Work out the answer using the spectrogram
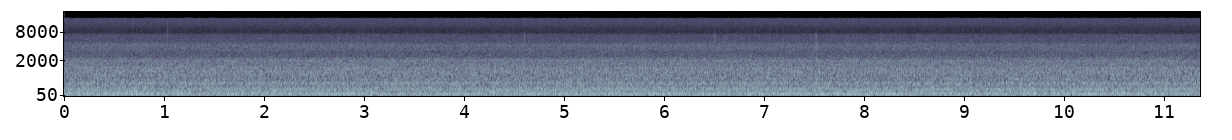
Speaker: be aware that this is the final phase of the problem and that the wheel bearing is on its last legs if you keep driving you're at risk of the wheel blocking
